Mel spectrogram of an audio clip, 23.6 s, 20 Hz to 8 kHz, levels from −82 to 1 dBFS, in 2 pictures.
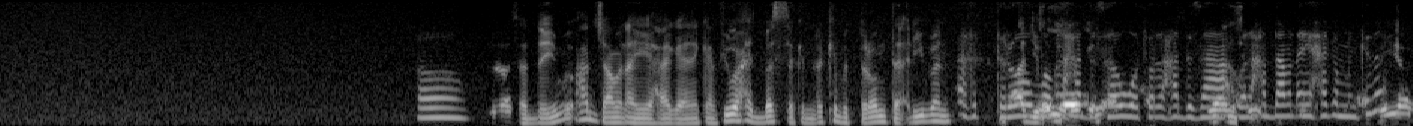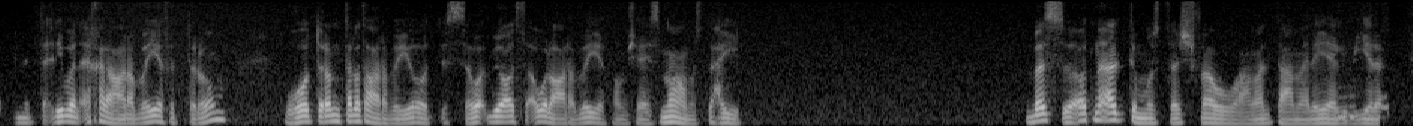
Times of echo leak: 8.66-9.04, 23.32-23.39

